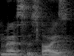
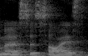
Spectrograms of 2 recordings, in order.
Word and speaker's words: mercerized: I'm making this out of Drops Musket, which is a DK mercerized cotton. Is that the right way to say it? Mercerized, not mercer-sized, mercerized cotton.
